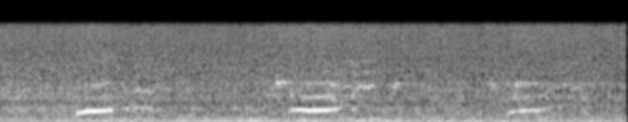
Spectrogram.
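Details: A sleeping cat gives soft, whistly, pitched snores about every three seconds over steady background hiss; snoring.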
